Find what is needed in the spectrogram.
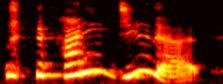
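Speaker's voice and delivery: high, slow, laughing repeat of the question. Real, not acted. Repeats own question, then laughs.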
